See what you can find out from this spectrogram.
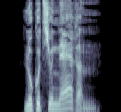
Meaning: strong dative masculine/neuter singular of lokutionär
- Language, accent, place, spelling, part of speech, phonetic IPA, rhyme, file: German, Germany, Berlin, lokutionärem, adjective, [lokut͡si̯oˈnɛːʁəm], -ɛːʁəm, De-lokutionärem.ogg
